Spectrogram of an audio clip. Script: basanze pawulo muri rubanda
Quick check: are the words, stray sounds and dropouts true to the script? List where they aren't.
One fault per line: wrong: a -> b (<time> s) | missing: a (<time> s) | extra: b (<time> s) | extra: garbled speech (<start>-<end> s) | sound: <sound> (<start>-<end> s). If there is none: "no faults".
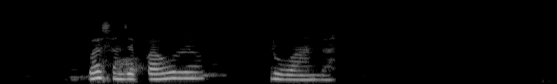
missing: muri (1.9 s)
